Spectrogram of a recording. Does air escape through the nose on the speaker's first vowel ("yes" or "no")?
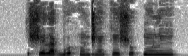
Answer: no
